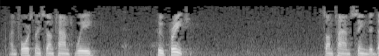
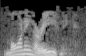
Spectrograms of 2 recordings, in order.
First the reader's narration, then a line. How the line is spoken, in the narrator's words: he hesitated for a moment, and then he looked up at her and rather in a timid voice said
